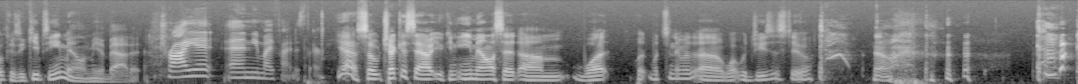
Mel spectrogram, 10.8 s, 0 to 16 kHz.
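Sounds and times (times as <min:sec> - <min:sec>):
speech: 0:00.0 - 0:09.8
person coughing: 0:08.2 - 0:09.6, 0:10.4 - 0:10.7.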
